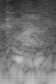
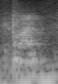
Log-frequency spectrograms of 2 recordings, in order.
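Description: Both takes have the same delivery.

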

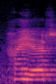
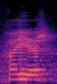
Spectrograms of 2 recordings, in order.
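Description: The two takes are said the same way.

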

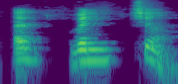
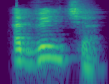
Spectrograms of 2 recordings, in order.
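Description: First: "adventure" slowly as ad, ven, ture; syllable by syllable. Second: Said in the usual way. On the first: Shown as a demonstration. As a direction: space out the three syllables of "adventure". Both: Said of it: "spell the word".

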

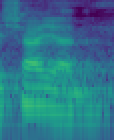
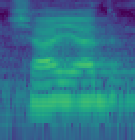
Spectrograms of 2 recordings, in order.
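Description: First: Said in the usual way. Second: Teacher's emphatic word call. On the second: Shown as a demonstration. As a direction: announce शायद clearly to the class.

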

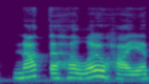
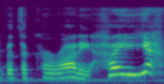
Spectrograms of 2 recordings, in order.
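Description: First: Said in the usual way. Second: "hi-ya" slow, rising and louder; karate shout. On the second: Shown as a demonstration. Amber contrasting a greeting with a karate cry, louder and slow.

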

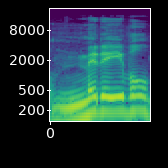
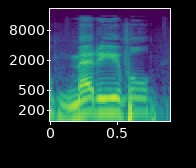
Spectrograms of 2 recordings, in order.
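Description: First: "medieval" said mid-ee-val, first syllable "mi"; common pronunciation. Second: "medieval" with a short e, meh-DEE-val; preferred pronunciation. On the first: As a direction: say "medieval" with an ee sound, mi-DEE-val. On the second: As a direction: open "medieval" with meh, as in "bed". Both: Shown as a demonstration. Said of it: "It should be pronounced medieval because it's an E".

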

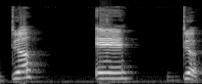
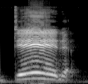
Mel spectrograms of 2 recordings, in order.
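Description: First: "D, I, D" as duh, short i, duh; sounded out. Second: Said in the usual way. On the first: Shown as a demonstration. Teacher tapping out the next word, sounded out. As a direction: isolate each sound of "D, I, D", loud vowel. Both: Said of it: "Get your tapper out and ready".

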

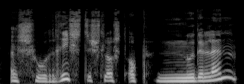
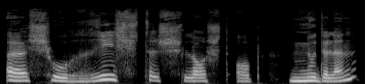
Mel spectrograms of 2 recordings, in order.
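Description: First: Said in the usual way. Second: Richtig leaned on, the whole phrase said slowly; slow emphatic demo. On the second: Shown as a demonstration. Teacher shows learners how to add emphasis, slow and weighted. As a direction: draw out "Ich hu richtig Lust ob Nudeln" to stress richtig. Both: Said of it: "so now let's add some emphasis".

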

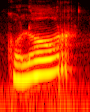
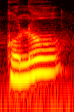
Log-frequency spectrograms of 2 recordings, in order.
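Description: First: Said in the usual way. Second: "coló" for color, ending on the open vowel; dropped final R. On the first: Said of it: "en lugar de color". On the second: Shown as a demonstration. Teacher demonstrating lost R, "coló" without final R. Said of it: "se pronuncia coló".

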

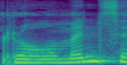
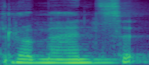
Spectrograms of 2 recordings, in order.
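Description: First: "റൊമാൻസ്" with a long first o and short a, like "റോമൻസ്"; mispronounced word. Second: "റൊമാൻസ്" with short o and long a; corrected pronunciation. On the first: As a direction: say "റൊമാൻസ്" wrongly as "ROH-mans". ("റൊമാൻസ്" എന്നത് "റോമൻസ്" എന്ന് തെറ്റായി) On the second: ("റൊമാൻസ്" എന്ന് മാ നീട്ടി തിരുത്തി) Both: A narrator's reading. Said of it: "അങ്ങനെയാ പറയാ".

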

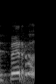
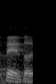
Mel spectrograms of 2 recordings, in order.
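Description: First: Said in the usual way. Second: Perro said as "pedo"; soft d sound replacing the rolled rr in "pedo"; can't roll R. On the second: Shown as a demonstration. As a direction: childhood lisped R, "pedo" for perro. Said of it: "dislalia es que no puedas decir la R".

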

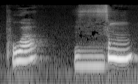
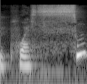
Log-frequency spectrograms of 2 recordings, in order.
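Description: First: Poison split slowly, the s a long buzzed "zzz"; stretched Z sound. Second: Poisson with a long hissed "sss"; stretched S sound. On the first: Teacher offers pupils the trap word, Z drawn out. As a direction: break poison as "poi... zzzon". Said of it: "que j'entends Z". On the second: Teacher offers pupils the first of two words, S drawn out. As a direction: draw out poisson as "poi-sssson". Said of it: "les deux S qui sont plus forts". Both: Shown as a demonstration.

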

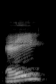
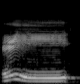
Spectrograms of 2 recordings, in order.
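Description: First: عي as a brief 'i'; one quick beat on عي; short vowel. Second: عي with a long, held 'ee'; long vowel. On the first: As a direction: say عي short, without holding it. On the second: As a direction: draw out the vowel of عي. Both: Shown as a demonstration. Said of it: "صوت طويل".

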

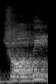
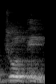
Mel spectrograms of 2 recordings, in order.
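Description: First: যদি said with an open অ, jaw-di; wrong pronunciation demo. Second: যদি said with an o sound, jo-di; correct pronunciation demo. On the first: Teacher shows the spelling-based sound of যদি to avoid. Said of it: "যদি নয়". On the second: Teacher gives the real sound of যদি. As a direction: model যদি with a rounded o. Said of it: "উচ্চারণটা হলো যদি". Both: Shown as a demonstration.

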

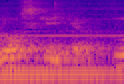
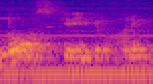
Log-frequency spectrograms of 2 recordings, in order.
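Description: First: Softer, muttering to yourself; mock irritated adult muttering; muttered complaint. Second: Slower, dragged-out grumble; weary adult repeating the gripe; slow repeated complaint. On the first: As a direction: grumble it under your breath. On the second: Retold or imitated. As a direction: draw the complaint out wearily. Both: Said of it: "Så sier vi".

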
